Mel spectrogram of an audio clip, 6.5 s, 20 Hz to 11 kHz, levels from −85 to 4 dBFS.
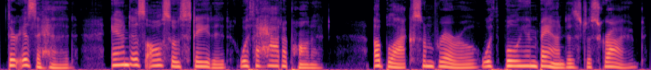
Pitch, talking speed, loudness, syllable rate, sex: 195 Hz, 185 wpm, -19 LUFS, 5.6 syllables/s, female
